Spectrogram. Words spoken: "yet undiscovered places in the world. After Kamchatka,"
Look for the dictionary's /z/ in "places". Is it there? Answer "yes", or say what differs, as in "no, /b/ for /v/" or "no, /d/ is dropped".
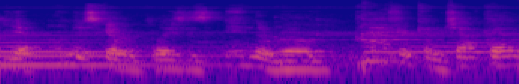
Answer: yes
